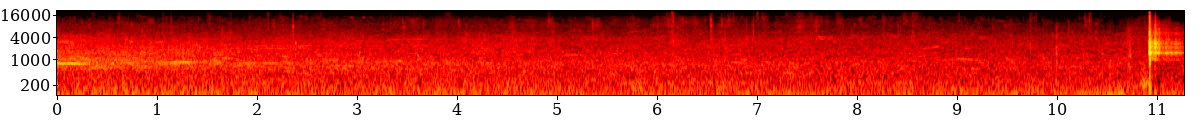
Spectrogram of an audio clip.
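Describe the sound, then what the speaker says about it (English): Steady rain hisses throughout a baseball game in MLB The Show 25, with broadband noise continuing evenly and a sharp crack near the end. "This rain is not letting up."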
